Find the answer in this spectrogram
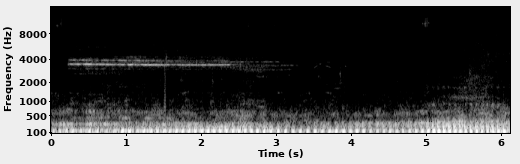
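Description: A motor-vehicle engine running close by in traffic: a loud, low, rapid throb that grows a little louder toward the end. A thin, high, steady tone sounds over it for the first three seconds.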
